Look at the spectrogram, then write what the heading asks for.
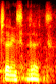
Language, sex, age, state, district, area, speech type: Tamil, male, 18-30, Tamil Nadu, Mayiladuthurai, rural, spontaneous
